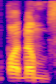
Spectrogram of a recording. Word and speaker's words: Padamsee: Because many people do the Pad first, but it's more, Padamsee. yeah, it's more Padamsee.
